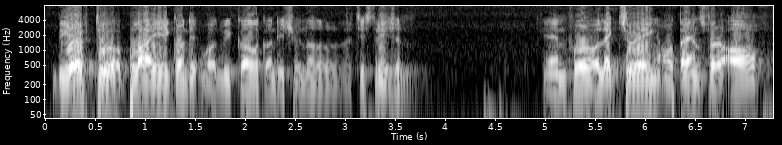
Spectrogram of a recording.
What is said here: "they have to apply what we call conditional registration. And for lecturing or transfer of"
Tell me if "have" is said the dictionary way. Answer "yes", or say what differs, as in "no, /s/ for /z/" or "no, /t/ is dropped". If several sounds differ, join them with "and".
no, /f/ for /v/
